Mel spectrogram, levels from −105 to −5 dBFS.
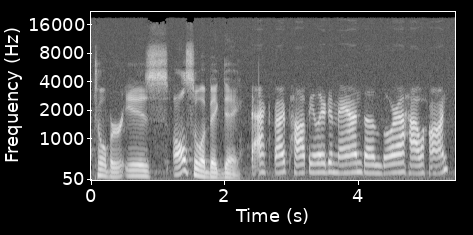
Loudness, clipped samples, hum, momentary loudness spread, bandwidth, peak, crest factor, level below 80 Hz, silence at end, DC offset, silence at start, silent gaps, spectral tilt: -17 LUFS; under 0.1%; none; 5 LU; 19 kHz; 0 dBFS; 18 dB; -52 dBFS; 0.1 s; under 0.1%; 0.05 s; none; -3.5 dB/octave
